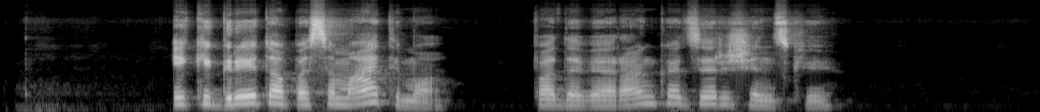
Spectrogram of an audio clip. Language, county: Lithuanian, Alytus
